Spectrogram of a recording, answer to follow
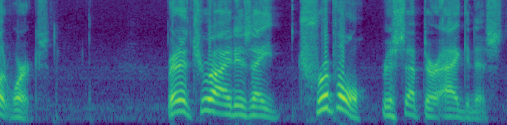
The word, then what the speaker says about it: retatrutide: And has started on something called retatrutide that is experimental.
